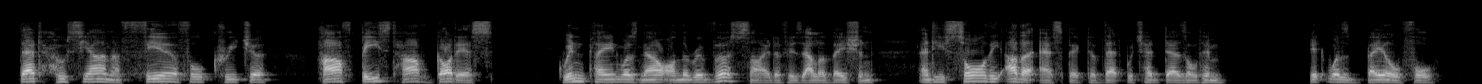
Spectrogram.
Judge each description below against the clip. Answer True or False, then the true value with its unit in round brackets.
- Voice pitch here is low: True (115 Hz)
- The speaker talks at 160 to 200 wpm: False (135 wpm)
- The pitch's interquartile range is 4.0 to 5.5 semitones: True (4.6 semitones)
